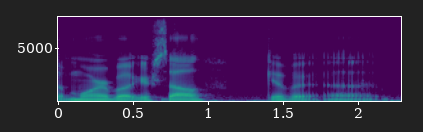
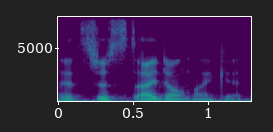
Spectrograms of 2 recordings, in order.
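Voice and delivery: ordinary talk

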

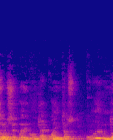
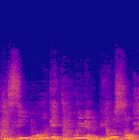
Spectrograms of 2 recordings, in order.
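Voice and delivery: voz muy aguda y lenta de ranita; much slower than usual. A narrator's reading. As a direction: habla como una ranita chiquita y calmada. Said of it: "le dijo". (la ranita calma al elefante con voz muy aguda)

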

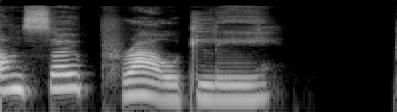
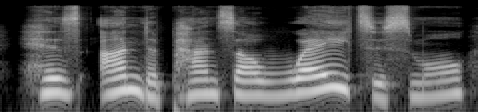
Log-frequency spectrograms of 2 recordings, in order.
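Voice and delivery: plain reading voice

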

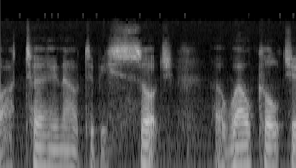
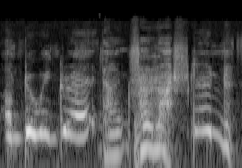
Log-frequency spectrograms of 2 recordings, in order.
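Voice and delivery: much higher, squeaky and loud, slower at the end; cartoonish high-pitched reply; silly squeaky voice; 5 dB louder, slower than usual. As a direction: answer yourself in a comic high voice. Answers own greeting in silly voice.

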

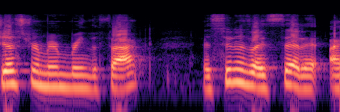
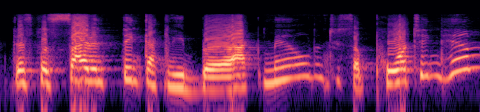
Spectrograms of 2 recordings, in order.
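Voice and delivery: louder, indignant accusation; angry god of the dead; 5 dB louder than usual. Acted. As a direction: accuse them like an offended god.

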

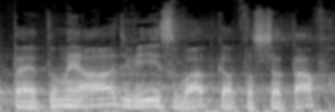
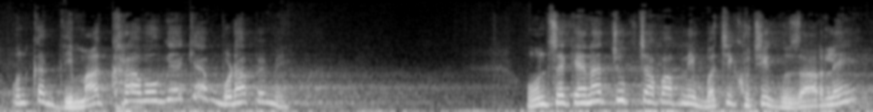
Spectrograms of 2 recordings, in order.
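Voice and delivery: higher, indignant outburst; angry son; 8 semitones higher than usual. Acted. Second son to his mother about his father, higher angry outburst. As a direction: rant at the old man with contempt.

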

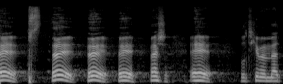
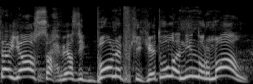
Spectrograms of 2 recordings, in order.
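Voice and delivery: higher, animated bragging; Zotte Mo; 6 semitones higher than usual. Acted. Zotte Mo answering the interviewer, animated bragging. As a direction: exclaim it in a raised, lively voice. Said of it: "Hij zegt".

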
